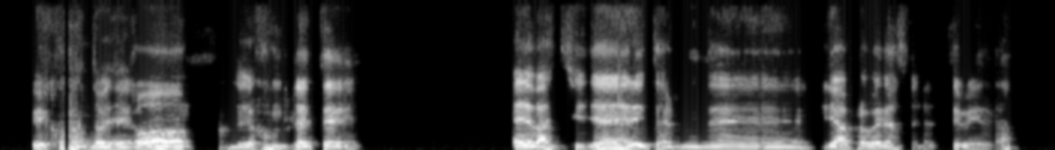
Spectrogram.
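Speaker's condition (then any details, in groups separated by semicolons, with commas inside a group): Cerebral palsy; lifelong; spasms even when calm; may run out of air, not always fully intelligible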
